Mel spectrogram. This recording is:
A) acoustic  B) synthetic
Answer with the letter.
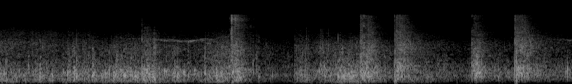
B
